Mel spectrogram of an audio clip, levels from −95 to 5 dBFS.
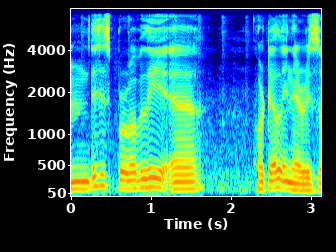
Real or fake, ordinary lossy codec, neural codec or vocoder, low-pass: real; none; none; 7.2 kHz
